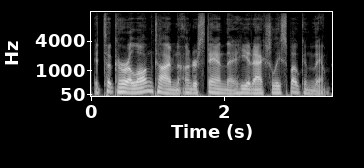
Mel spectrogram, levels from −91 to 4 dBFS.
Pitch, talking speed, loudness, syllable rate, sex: 110 Hz, 230 wpm, -18 LUFS, 5.4 syllables/s, male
